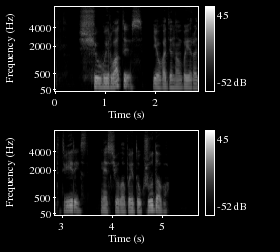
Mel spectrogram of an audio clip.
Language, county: Lithuanian, Šiauliai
